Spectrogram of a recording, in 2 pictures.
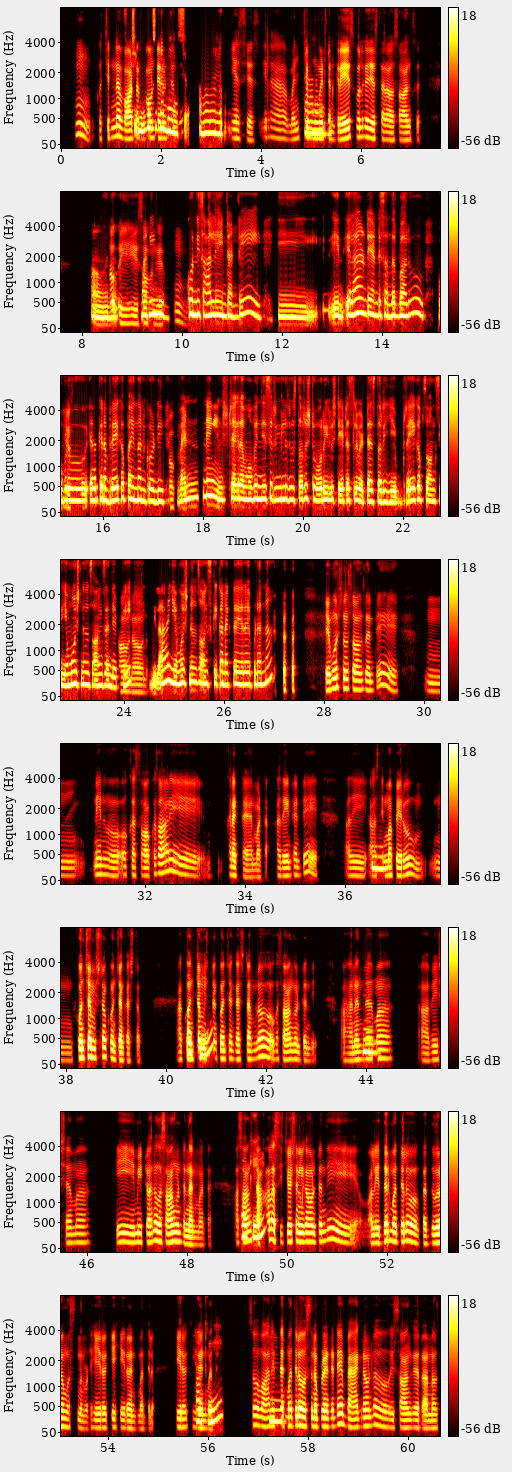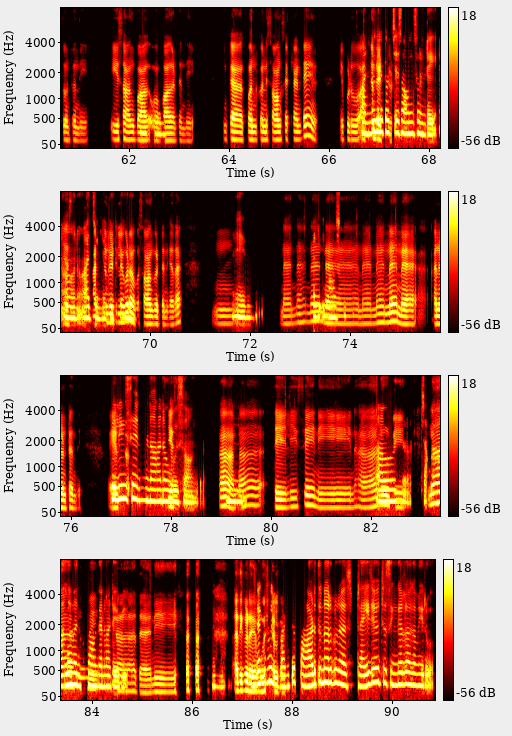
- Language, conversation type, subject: Telugu, podcast, సినిమా పాటల్లో నీకు అత్యంత నచ్చిన పాట ఏది?
- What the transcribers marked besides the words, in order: other background noise; in English: "వాటర్"; in English: "మూవ్స్"; in English: "యెస్. యెస్"; in English: "మూవ్‌మెంట్స్"; tapping; in English: "గ్రేస్‌ఫుల్‌గా"; in English: "సో"; in English: "బ్రేకప్"; in English: "యెస్"; in English: "ఇన్‌స్టా‌గ్రామ్ ఓపెన్"; in English: "బ్రేకప్ సాంగ్స్ ఎమోషనల్ సాంగ్స్"; in English: "ఎమోషనల్ సాంగ్స్‌కి కనెక్ట్"; chuckle; in English: "ఎమోషనల్ సాంగ్స్"; in English: "కనెక్ట్"; singing: "ఆనందమా ఆవేశమా ఏమిటో"; in English: "సాంగ్"; in English: "సిచ్యుయేషనల్‌గా"; in English: "సో"; in English: "బ్యాక్‌గ్రౌండ్‌లో"; in English: "రన్"; in English: "సాంగ్"; in English: "సాంగ్స్"; in English: "సాంగ్స్"; in English: "లాస్ట్‌కి"; in English: "యెస్"; humming a tune; in English: "యెస్"; singing: "నా తెలిసినే నానువే నా నువ్వే కాదని"; stressed: "చాలా"; chuckle; in English: "ఎమోషనల్‌గా"; in English: "ట్రై"; in English: "సింగర్‌లాగా"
